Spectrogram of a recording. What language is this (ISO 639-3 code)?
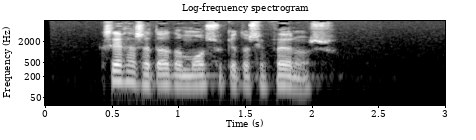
ell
